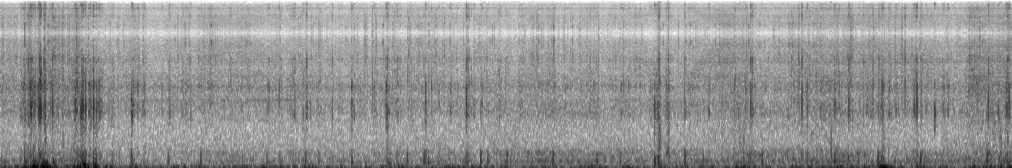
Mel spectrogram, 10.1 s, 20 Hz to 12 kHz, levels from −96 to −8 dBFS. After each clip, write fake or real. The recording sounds fake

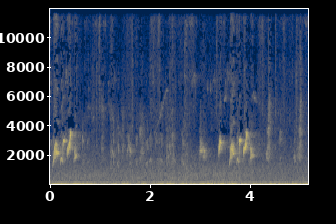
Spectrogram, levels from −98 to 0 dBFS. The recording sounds real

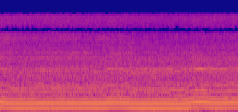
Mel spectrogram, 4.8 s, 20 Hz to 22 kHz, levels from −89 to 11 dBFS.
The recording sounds real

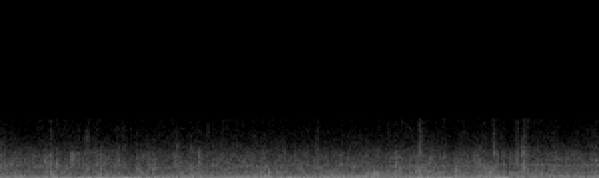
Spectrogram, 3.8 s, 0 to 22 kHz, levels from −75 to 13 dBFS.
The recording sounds fake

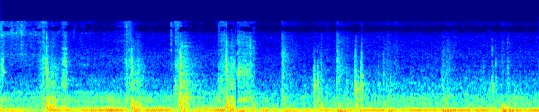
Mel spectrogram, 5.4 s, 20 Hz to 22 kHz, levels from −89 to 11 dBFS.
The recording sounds real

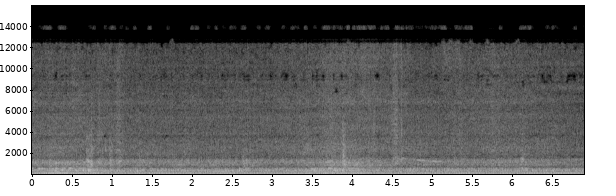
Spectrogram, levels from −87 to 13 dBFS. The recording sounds fake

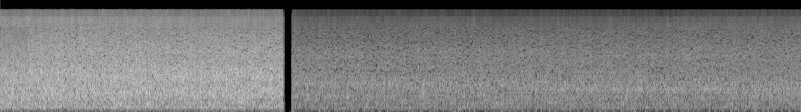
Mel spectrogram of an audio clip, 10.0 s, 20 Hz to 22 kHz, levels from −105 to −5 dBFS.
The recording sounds real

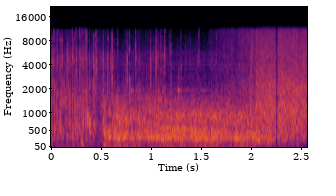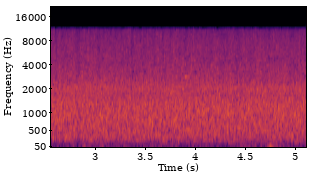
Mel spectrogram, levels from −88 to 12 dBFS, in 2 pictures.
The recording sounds fake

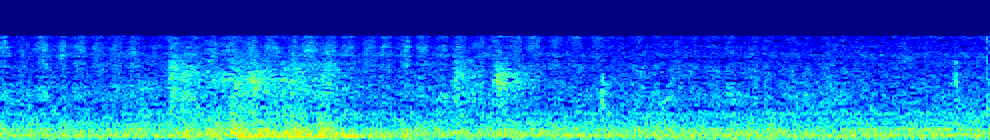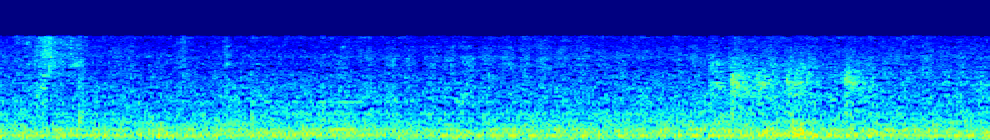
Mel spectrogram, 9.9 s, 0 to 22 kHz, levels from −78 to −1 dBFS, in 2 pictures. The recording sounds real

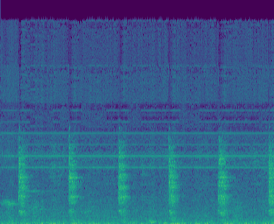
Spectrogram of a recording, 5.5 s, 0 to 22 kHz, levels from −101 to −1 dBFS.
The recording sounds real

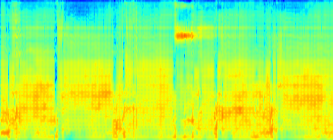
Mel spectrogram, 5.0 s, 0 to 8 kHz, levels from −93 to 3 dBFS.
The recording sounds fake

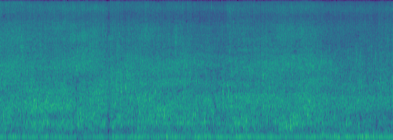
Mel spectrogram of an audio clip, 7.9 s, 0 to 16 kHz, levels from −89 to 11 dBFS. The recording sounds fake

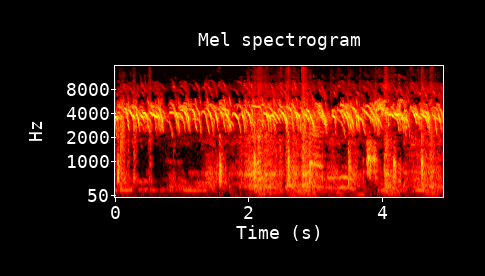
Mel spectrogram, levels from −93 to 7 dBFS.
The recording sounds fake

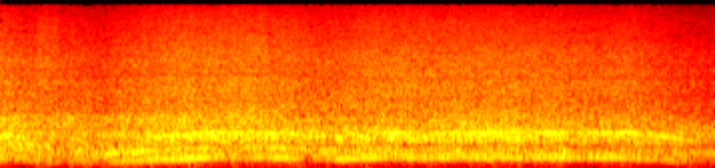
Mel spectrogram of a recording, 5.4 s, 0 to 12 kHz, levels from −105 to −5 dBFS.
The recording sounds fake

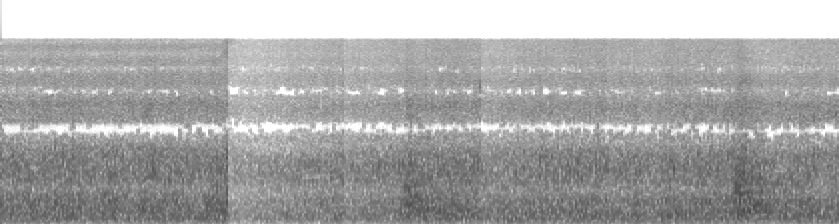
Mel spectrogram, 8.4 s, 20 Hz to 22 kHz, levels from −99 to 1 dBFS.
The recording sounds fake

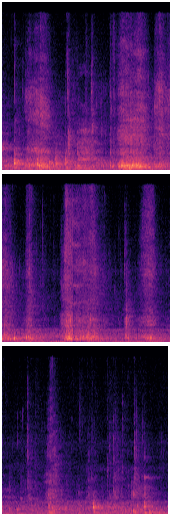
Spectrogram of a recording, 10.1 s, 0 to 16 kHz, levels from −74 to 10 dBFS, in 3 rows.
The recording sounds fake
